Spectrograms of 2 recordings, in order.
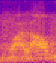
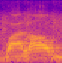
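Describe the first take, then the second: Both takes have the same delivery.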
